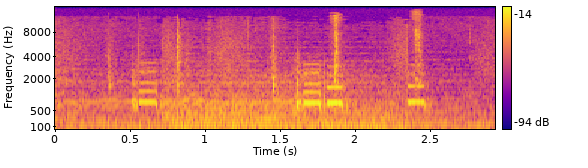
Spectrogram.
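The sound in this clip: Telephone keypad tones sound as a number is dialed: a few short, faint beeps separated by brief pauses over a low background hum.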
